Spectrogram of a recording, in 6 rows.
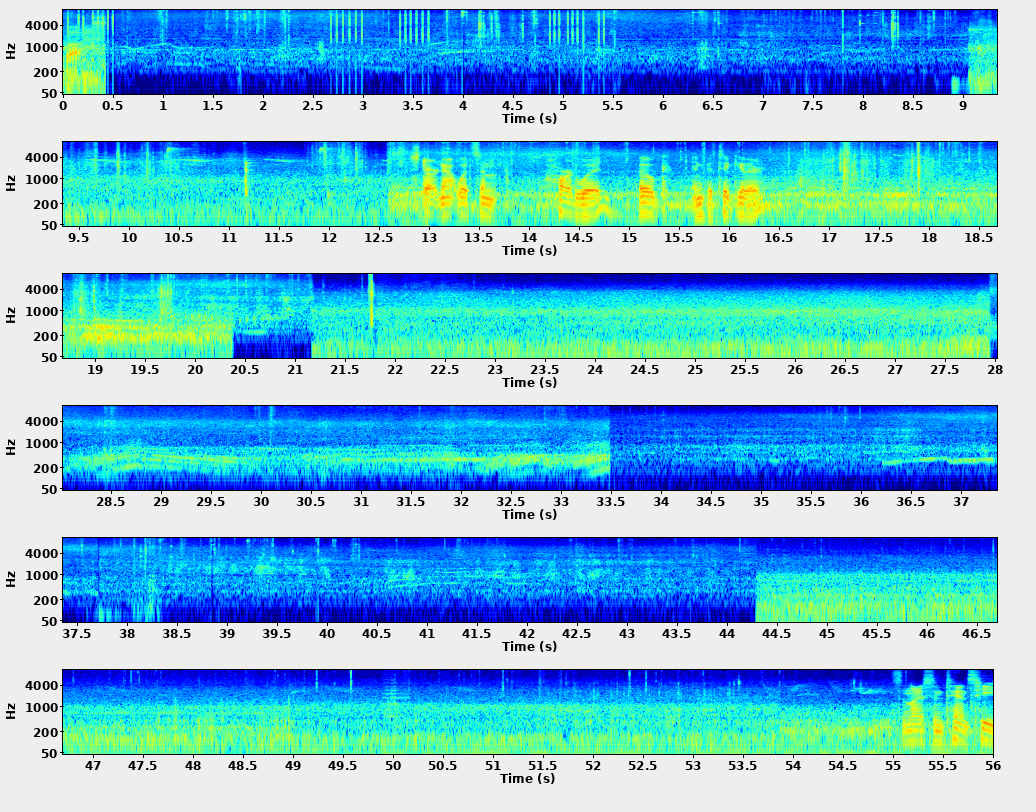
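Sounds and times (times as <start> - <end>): wood fire crackling: 0.0 - 23.3, 37.3 - 41.3, 42.4 - 56.0
low rumble: 12.6 - 20.4, 44.3 - 55.8.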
